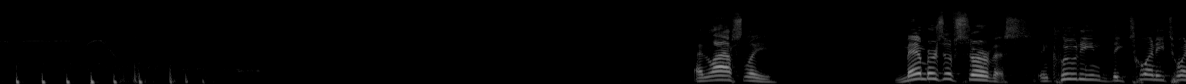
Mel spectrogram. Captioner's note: applause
